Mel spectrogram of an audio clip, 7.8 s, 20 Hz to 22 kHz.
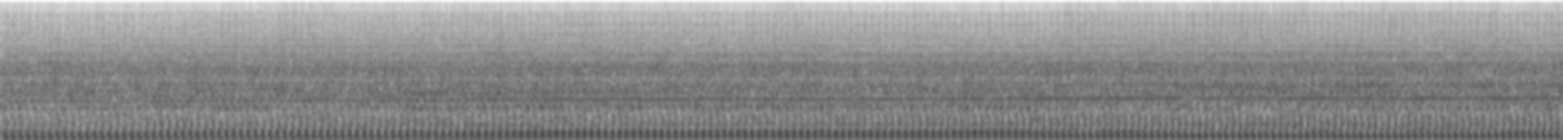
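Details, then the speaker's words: Generac 3500 W generator (model 01313-0, GN220 engine) running at no load: a loud, steady small-engine drone shifts in pitch as the misadjusted governor speed is reset, bringing it to about 61.5 Hz and 121 V. "this time when it's running I am going to try to adjust the speed you know we should have enough time to do that at least get it closer to where it should be"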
